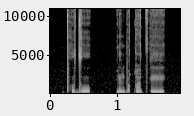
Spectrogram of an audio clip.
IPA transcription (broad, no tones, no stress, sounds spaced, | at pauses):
pʰ o d o | ɾ ẽ b ɵ q ə̃ t͡sʼ e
